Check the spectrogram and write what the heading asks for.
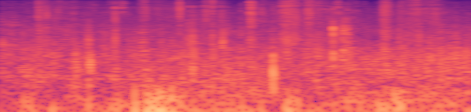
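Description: Footsteps of people walking on a loose dirt and gravel track, with scattered crunches and scuffs and a heavy low thud on the microphone about two-thirds of a second in.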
